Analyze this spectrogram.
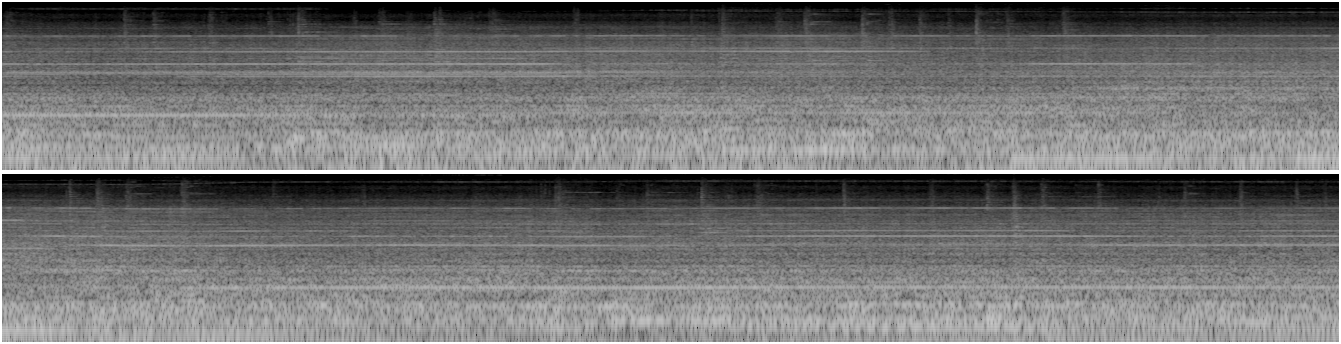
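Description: Helicopter in flight, heard from inside the cabin with the door open: continuous engine and rotor noise with several steady whining tones over a deep rumble.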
